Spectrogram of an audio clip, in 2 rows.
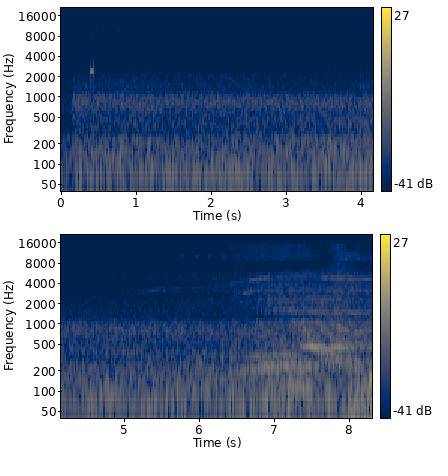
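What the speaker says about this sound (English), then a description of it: "we are ready to go here with flight number 2 of the 1450mm P51 Mustang from FMS" An FMS 1450mm P-51D Mustang RC airplane takes off, its electric motor holding a steady whine that swells in pitch and loudness toward the end as the throttle comes up, heard outdoors without talk.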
